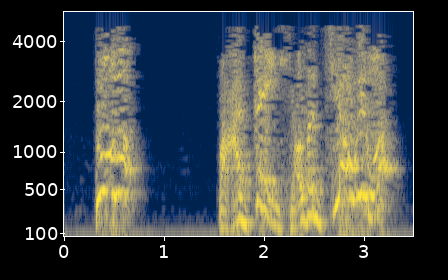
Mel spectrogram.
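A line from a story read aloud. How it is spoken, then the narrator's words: Loud shout. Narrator (Chinese): 蔡勋…高声喊一声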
